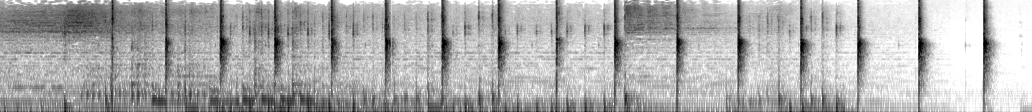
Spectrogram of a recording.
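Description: Acoustic drum kit played hard in a steady groove, with sharp accented strikes about twice a second over busy low drums. The playing thins out near the end and closes on a last hit.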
